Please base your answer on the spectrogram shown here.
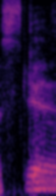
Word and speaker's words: SKKN: oh, it's like spelled like SKKN. Yeah, Skin by Yeah, Kim.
